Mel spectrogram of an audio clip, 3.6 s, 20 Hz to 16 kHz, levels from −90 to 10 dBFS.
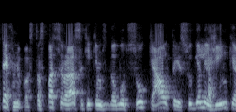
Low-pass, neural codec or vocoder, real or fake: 7.2 kHz; none; real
